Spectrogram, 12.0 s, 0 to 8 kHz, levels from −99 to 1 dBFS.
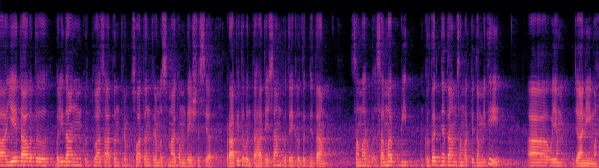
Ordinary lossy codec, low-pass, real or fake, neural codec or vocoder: none; 7.2 kHz; real; none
